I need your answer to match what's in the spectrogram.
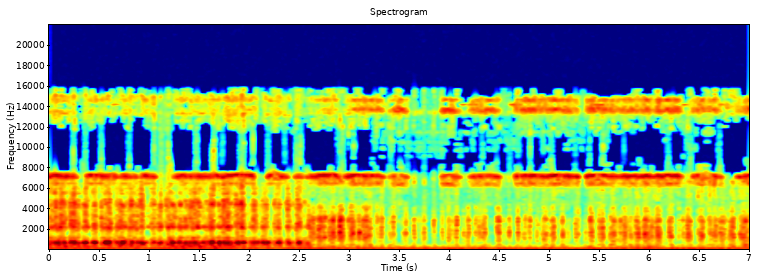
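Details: Ultrasonic scaler used by a dental hygienist removing heavy tartar from a 44-year-old woman's teeth: steady high-pitched hiss and whine with rattling contact noise and a low hum.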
